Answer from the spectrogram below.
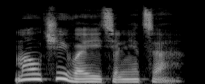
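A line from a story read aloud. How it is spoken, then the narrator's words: Snorting. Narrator (Russian): Фыркнул Роман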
